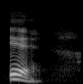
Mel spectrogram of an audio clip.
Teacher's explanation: I can feel the vibration in my throat. So I is a voiced sound because your voice box is on when you say the sound. We call it voiced.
